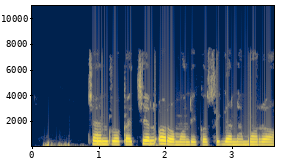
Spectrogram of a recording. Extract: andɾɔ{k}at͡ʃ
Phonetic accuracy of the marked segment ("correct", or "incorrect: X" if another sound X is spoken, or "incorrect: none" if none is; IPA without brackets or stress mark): correct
